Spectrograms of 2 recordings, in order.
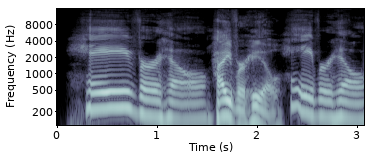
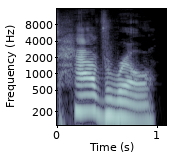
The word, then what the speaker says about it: Haverhill: No, I was looking at it's Haverhill. Haverhill will travel. Haverhill. It's 2 syllables.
